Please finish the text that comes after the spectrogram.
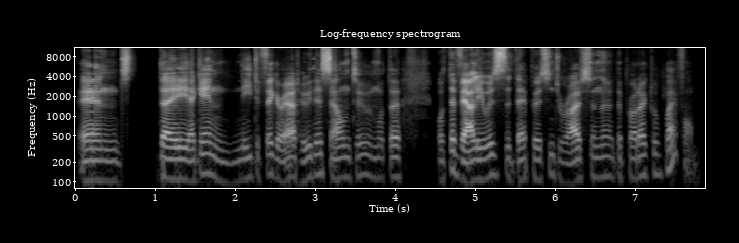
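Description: A middle-aged man with a New Zealand accent, a marketing consultant speaking as an interview guest over a headset on a video call, animated and emphatic, often repeating words as he thinks. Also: fairly low pitch, normal speed, no echo. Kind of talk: conversational interview. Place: home office, video call. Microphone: headset mic.

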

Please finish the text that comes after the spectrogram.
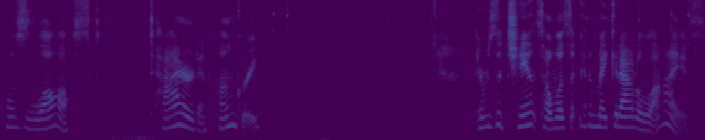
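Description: Woman, visual novel narration, expressive storytelling, close microphone, very little room sound. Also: medium pitch, a little slow, no room sound. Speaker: streamer reading a visual novel aloud.

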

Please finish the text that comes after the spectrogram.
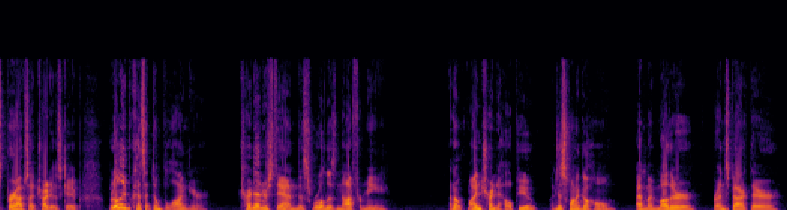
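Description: A man's voice: medium pitch, fairly bright tone. A man voicing an earnest young man far from home in a visual novel, candid and polite.

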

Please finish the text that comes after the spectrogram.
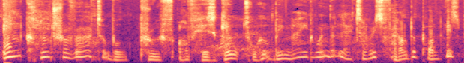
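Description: A jealous young fisherman in a radio drama. He is impassioned and quick to flare up, his pitch swinging widely, with tavern chatter around him. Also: sing-song, gravelly, heavily acted. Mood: intent. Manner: impassioned, volatile. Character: jealous, lovesick, hot-headed young Catalan fisherman.

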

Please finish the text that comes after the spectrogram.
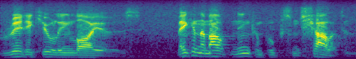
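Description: A middle-aged actor playing an indignant, domineering company boss and lawyer in a 1940s comedy film. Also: male voice, on the low side, lively intonation, brisk, sharp tone. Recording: muffled 1940s film soundtrack, noisy hiss.

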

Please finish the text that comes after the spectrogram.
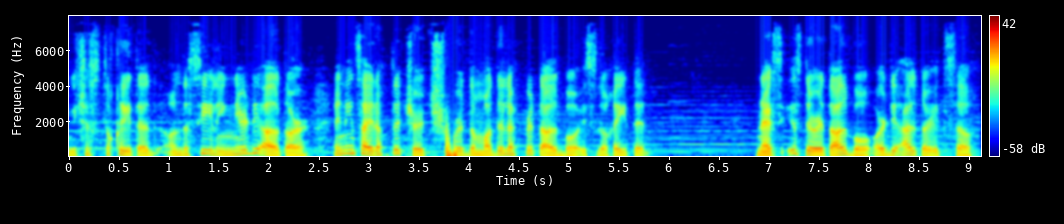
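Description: A young man narrating a scripted student presentation. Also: high-pitched. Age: young adult. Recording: dull lo-fi recording under music. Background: background music.

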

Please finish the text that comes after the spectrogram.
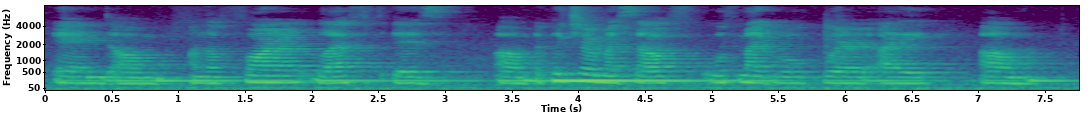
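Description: A woman's voice: on the low side, flat delivery, slow, warm tone, highs cut off. A young woman whose first language is Swahili, speaking hesitantly with many fillers on a student panel into a handheld mic in a large hall. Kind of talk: panel presentation. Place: large reverberant college hall. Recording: echoey hall, music behind.

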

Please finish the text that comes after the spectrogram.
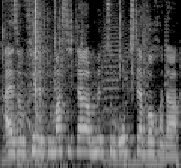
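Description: A woman's voice: mid-range voice, fast talker, over music, lightly acted. A woman playing a grumpy, strict killjoy teacher in an improvised comedy sketch, nagging and rambling with indignation. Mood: indignant.

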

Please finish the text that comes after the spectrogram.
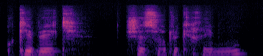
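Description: A woman's voice: fairly low pitch, little pitch movement, normal speed. Tired young woman on her stream, headset on, rambling to chat, swearing a bit, mumbling under her breath sometimes. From northern France. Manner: chatty, swears casually, thinks aloud, drops to murmurs. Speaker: Twitch streamer. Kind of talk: casual live-stream chat with viewers. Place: small room at home, indoors.

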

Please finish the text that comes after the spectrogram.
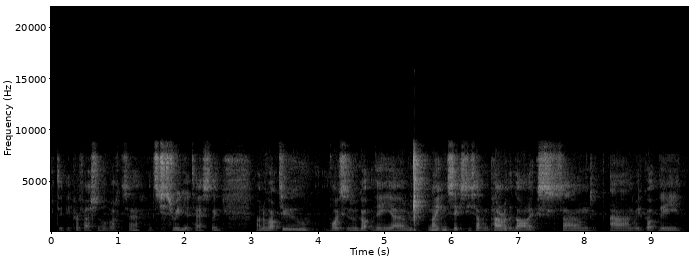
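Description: A middle-aged British man casually demonstrating a homemade device in a hesitant, halting, unscripted way. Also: fairly low pitch. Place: small hard-walled room indoors. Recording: echoey room, clicks and faint hiss.

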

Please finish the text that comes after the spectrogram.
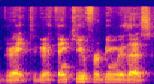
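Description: A man's voice: on the low side, flat delivery, a little slow. A man in his thirties hosting a video call interview, asking friendly questions with fillers. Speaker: host. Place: home room, indoors. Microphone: laptop webcam on video call.

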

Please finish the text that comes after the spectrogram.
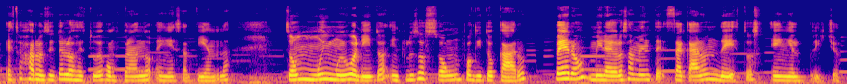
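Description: Relaxed young woman talking through her decor vlog, mid pitch, easygoing fillers. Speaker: home decor vlogger. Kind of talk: casual voice-over vlog narration. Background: soft background music.

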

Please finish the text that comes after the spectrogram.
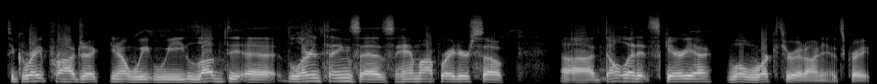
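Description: A man's voice: mid-range voice, steady tone, moderate pace, no room sound. A man, giving an informal, conversational instructional talk with step-by-step examples. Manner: conversational, explains through step-by-step examples and anecdotes. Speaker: presenter, amateur radio operator. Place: outdoors in front of leafy trees.

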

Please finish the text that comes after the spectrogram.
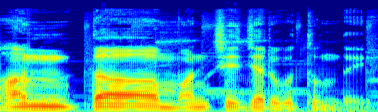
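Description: A man voicing a sly village holy man in an animated moral story, measured, solemn and admonishing. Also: on the low side, dry recording, faint music behind. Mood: commanding.

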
